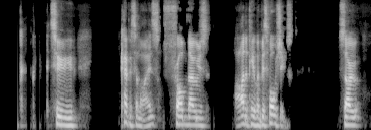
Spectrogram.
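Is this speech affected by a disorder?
Yes: stutter; developmental, onset early childhood, lifelong, more severe during trial, barely able to speak first six months in prison; stutters during this interview; ignores disfluencies and keeps talking, media presence trained as main focus; here prolonged sounds, blocks.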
